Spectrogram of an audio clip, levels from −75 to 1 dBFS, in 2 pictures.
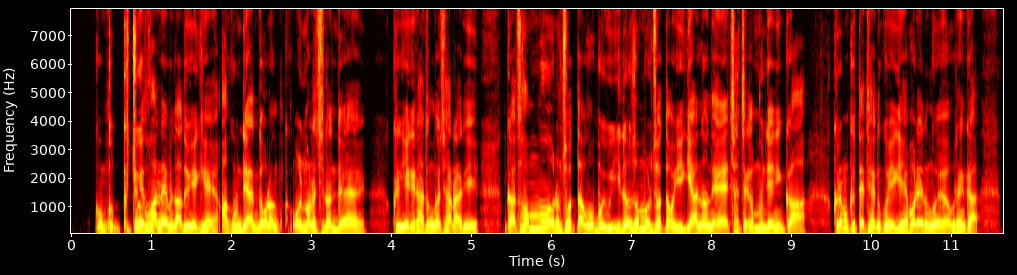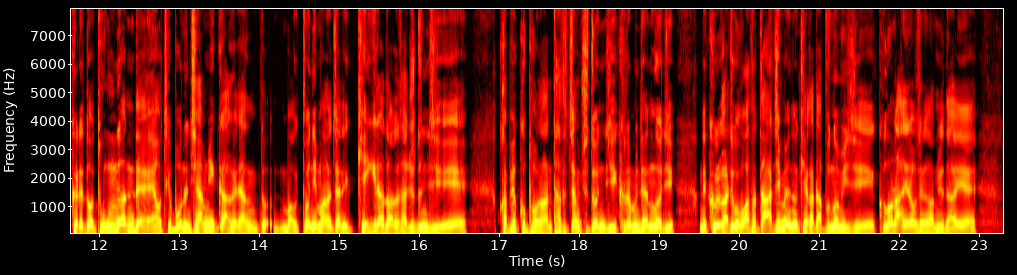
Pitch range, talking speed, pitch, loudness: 140-185 Hz, 455 characters per minute, 160 Hz, -15 LUFS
